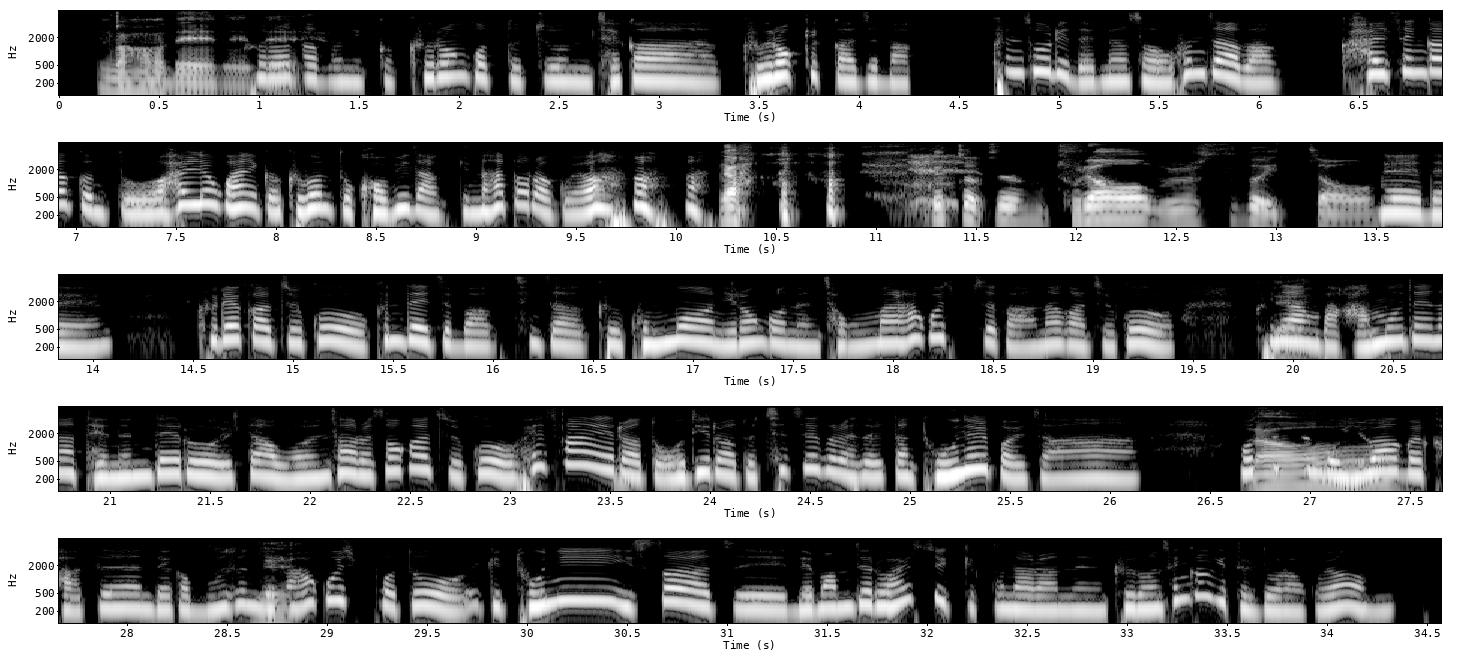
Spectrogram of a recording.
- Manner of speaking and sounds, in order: laugh; other background noise
- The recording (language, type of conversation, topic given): Korean, podcast, 가족의 진로 기대에 대해 어떻게 느끼시나요?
